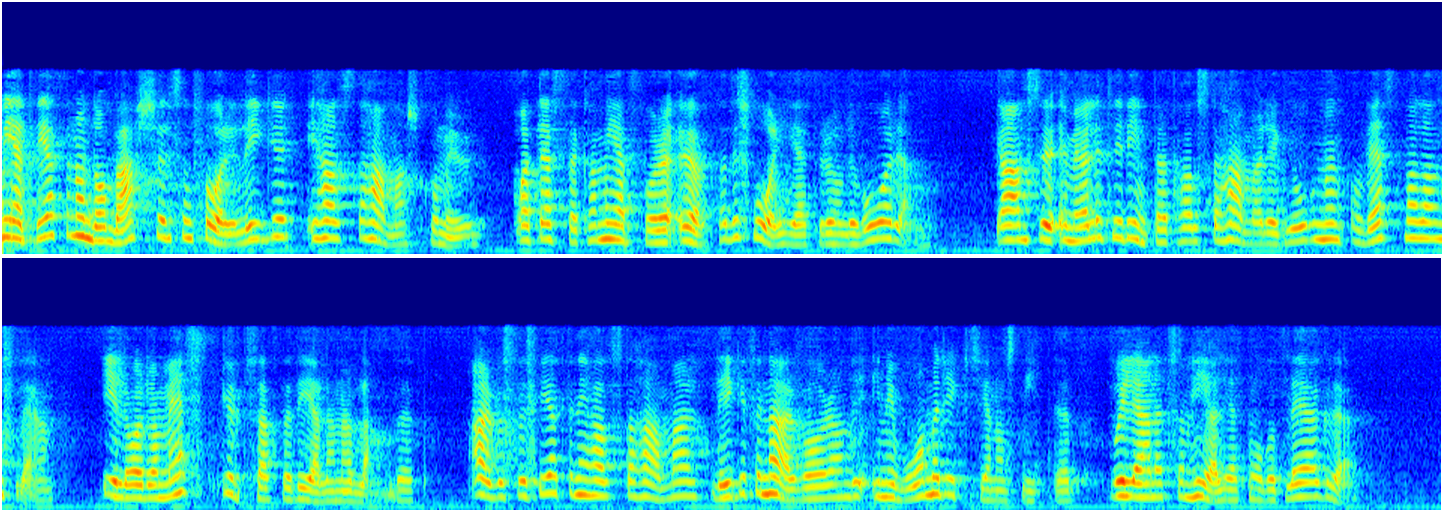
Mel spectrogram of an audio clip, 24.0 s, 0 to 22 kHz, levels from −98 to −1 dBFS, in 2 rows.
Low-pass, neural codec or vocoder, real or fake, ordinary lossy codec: 7.2 kHz; codec, 16 kHz, 0.9 kbps, LongCat-Audio-Codec; fake; AAC, 32 kbps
